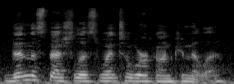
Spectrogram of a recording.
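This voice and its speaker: A man reading a children's storybook aloud in an expressive, theatrical way with clear enunciation. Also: on the high side, a little fast, slight background noise. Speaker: storytime reader.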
